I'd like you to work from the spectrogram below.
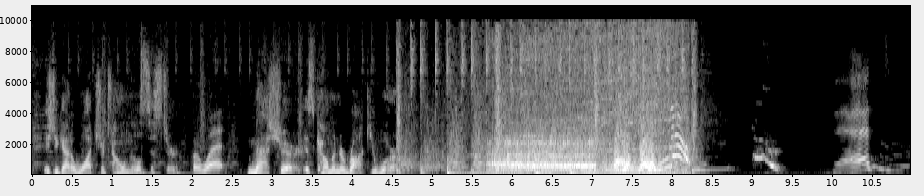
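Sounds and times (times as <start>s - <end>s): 
speech: 0.2s - 5.0s
loud rough wash of noise: 5.6s - 8.4s
dog barking and yelping: 7.0s - 8.4s
dog giving a short high whining yelp: 7.3s - 8.4s, 9.0s - 9.4s.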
